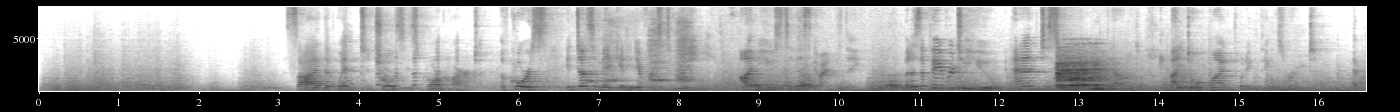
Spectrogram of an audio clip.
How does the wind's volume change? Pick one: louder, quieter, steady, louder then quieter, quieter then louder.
quieter then louder.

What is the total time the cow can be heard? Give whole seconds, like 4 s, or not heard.
2 s.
